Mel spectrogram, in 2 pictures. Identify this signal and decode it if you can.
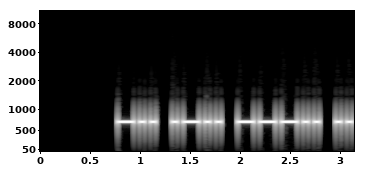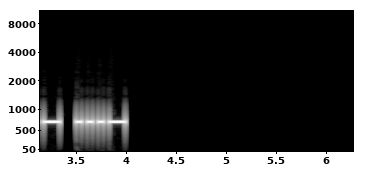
Morse code, heard as a keyed tone, about 22 wpm, 700 Hz. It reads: DL8UV
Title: DXCC-100 Call Signs - 5 Characters - Repeated 2x - 22wpm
